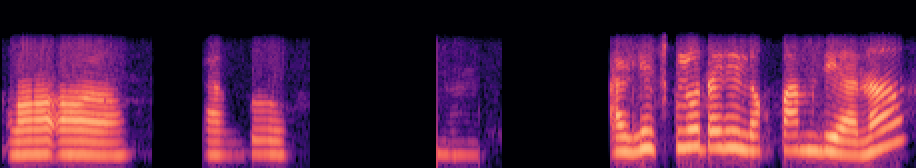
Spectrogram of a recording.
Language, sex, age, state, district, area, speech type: Assamese, female, 18-30, Assam, Udalguri, urban, conversation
